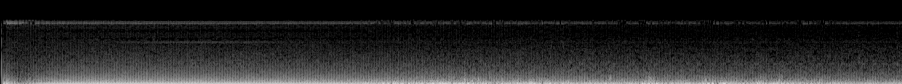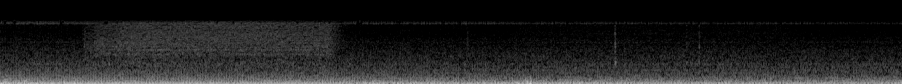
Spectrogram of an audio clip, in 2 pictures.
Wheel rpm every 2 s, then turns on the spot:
0, 0, 0, 0, 0, 0, 0, 0, 0.
none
